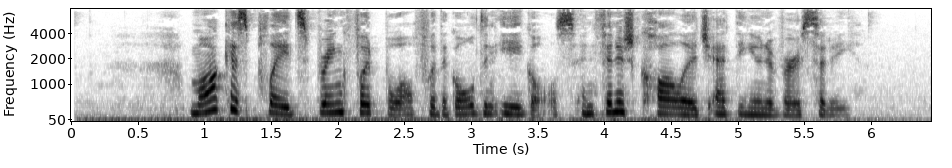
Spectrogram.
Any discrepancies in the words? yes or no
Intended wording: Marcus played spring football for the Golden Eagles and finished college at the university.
no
